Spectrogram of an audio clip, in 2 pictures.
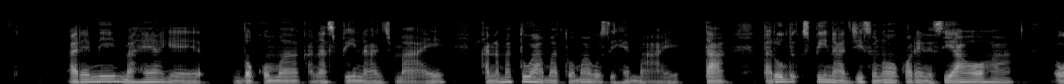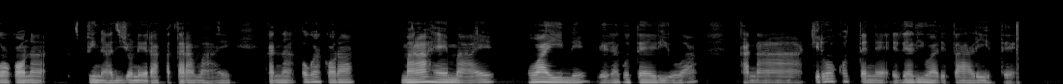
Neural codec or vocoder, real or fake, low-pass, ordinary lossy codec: none; real; none; none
